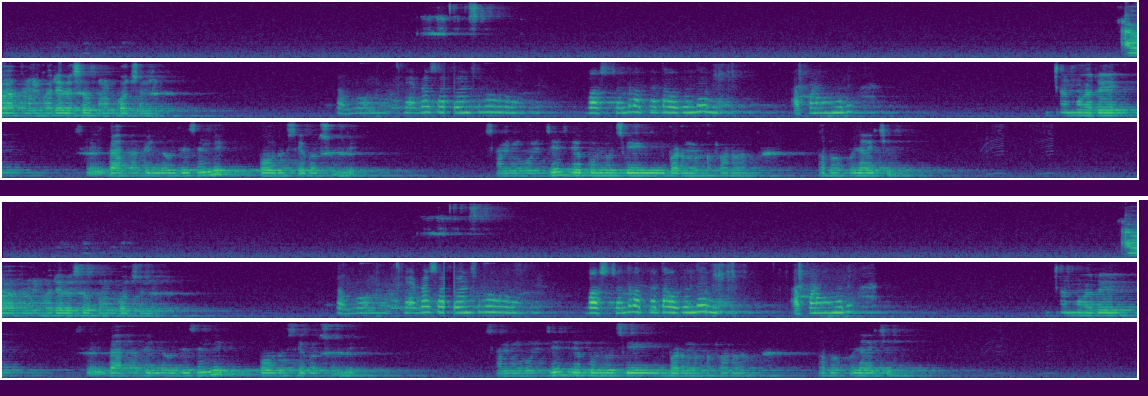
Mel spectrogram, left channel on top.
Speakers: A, on the right; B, on the left.
A: <inaudible>
B: <unintelligible> ଆଉ ଆପଣଙ୍କ ଘରେ ଏବେ ସବୁ ଙ୍କ କରୁଛନ୍ତି
A: ସବୁ ଏବେ ସ ସବୁ ବସିଛନ୍ତି କଥାବାର୍ତ୍ତା ହୋଉଛନ୍ତି ଆଉ ଆପଣଙ୍କ ଘରେ
B: ଆମ ଘରେ ସେ ବାପା ବିଲଉ ଯାଇଛନ୍ତି ବୋଉ ରୋଷେଇ କରୁଛନ୍ତି ସାନ ଭୋଉଣୀ ଯେ ସେ ବୁଲୁଛି ବଡ ମା ଙ୍କ ଘର ଘରୁକୁ ଯାଇଛି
